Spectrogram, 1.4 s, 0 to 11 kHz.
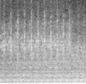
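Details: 1956 Case 420B running after the bent crown washer under the distributor rotor was flattened, restoring spark; a steady, even, low firing beat with no misses or knocks, running healthily.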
